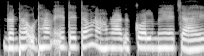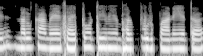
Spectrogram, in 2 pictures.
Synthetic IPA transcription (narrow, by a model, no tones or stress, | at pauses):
ɡə̃ɳɖaʔṵɖʱam̰ḛt̪ɛt̪əbnəɦəmɾakekɔlmet͡ʃaɦenəlkamet͡ʃaɦɛʈõʈimebʱəɾpuɾpaniet̪ə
